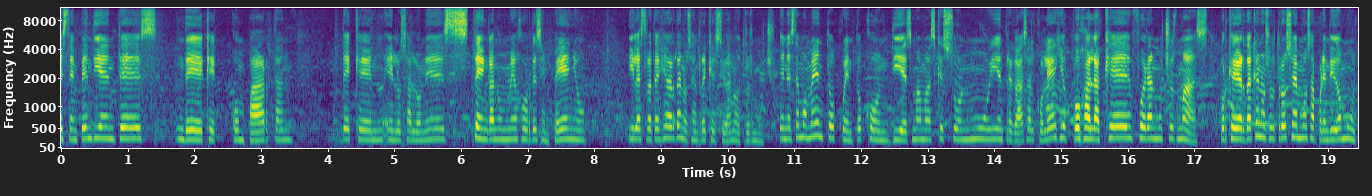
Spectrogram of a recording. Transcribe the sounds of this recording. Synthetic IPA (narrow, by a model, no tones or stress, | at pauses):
est̪e̞mpe̞nd̪je̞nt̪e̞sd̪eke̞ | ko̞mpaɾt̪an | d̪e̞keenlo̞sːalo̞ne̞st̪eŋɡanunme̞xo̞ɾd̪e̞se̞mpe̞ɲo̞ | ilaest̪ɾat̪e̞xjaβeɾd̪enosaenrikesiðanoot̪ɾo̞zmut͡ʃo̥ene̞st̪e̞mo̞mẽ̞nt̪o̞kwe̞nt̪o̞ko̞nd̪je̞zmamaske̞so̞nmuje̞nt̪ɾe̞ɣaðasalko̞le̞xjo̞ːxalakʰe̞fwe̞ɾanmut͡ʃo̞zmas | po̞ɾke̞ðeβe̞ɾd̪ake̞no̞so̞t̪ɾo̞se̞mo̞sapɾe̞nd̪iðo̞mu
